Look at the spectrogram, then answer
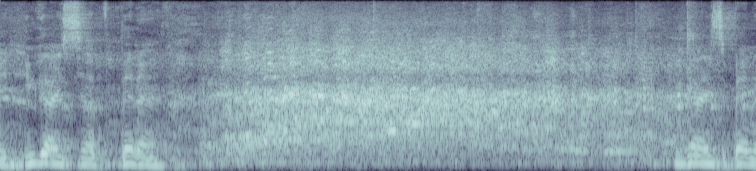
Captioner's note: audience laughing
